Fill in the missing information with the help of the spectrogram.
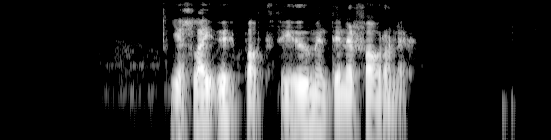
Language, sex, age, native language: Icelandic, male, 20-29, Icelandic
